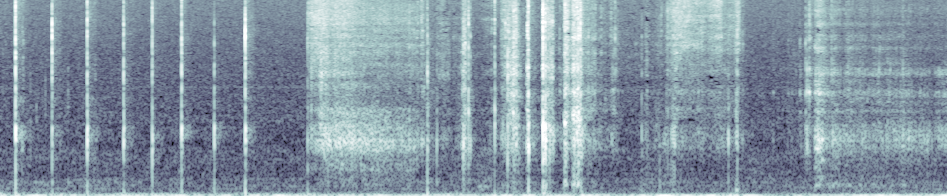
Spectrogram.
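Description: Fingernails tap and scratch the glossy surface of a hollow pink polka-dot paper cone party hat, held and tilted close to the microphone. A run of sharp, dry taps gives way to bursts of bright, crackly scratching that rasp across the paper, over a steady low background rumble.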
